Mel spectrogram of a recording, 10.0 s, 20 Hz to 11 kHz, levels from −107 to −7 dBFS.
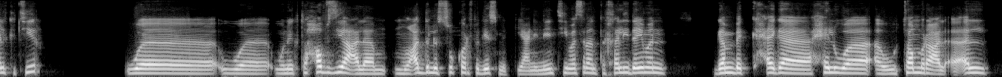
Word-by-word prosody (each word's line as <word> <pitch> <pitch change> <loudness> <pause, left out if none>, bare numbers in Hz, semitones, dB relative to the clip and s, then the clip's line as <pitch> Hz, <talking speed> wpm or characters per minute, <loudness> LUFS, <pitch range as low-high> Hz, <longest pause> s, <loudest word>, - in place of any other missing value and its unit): الكتير. 215 +6 -5 0.9
و 190 +1 +2 0.8
و 175 -2 -3
وإنِّك 180 0 -4
تحافظي 220 +1 +2
على 170 -5 +2
مُ 165 0 -7
معدّل 195 +5 -2
السكر 215 +2 -3
في 190 -1 -8
جسمِك. 185 -6 -3
يعني 150 -1 -6
إن 160 - -5
أنتِ 190 +3 -4
مثلًا 195 +1 -2
تخلّي 200 +3 -3
دايمًا 210 -1 +2 0.5
جنبِك 205 0 +3
حاجة 195 -4 +3
حلوة، 210 +1 +2
أو 170 0 -3
تَمْر 210 +1 +1
على 155 -3 +3
الأقل، 205 +4 0
195 Hz, 145 wpm, -21 LUFS, 175-210 Hz, 0.9 s, جنبِك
